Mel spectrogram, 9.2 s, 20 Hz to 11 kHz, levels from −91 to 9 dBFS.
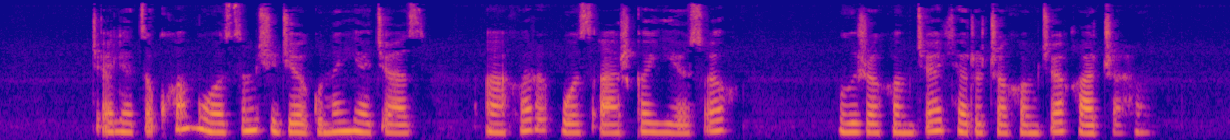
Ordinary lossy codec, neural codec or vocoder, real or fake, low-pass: MP3, 96 kbps; none; real; 9.9 kHz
